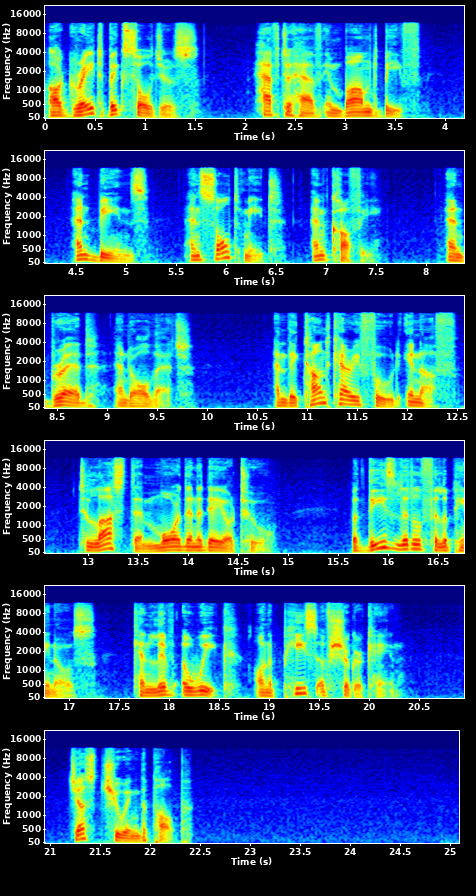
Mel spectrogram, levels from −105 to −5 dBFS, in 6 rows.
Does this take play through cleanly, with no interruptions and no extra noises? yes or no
yes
